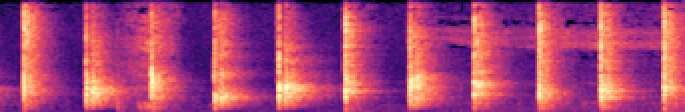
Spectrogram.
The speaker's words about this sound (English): You think I'm clapping?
